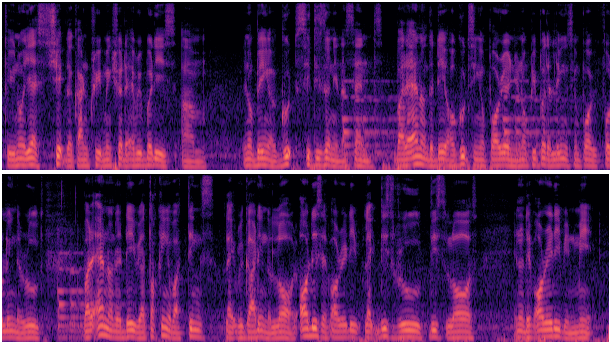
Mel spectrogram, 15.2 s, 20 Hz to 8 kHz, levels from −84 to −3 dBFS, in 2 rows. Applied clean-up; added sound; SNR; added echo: none; Organ; 12 dB; none.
